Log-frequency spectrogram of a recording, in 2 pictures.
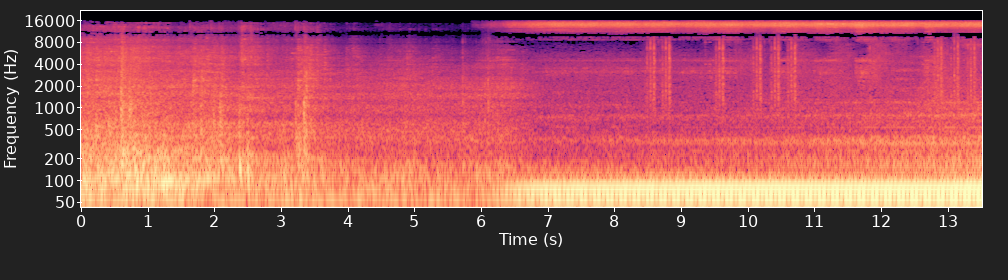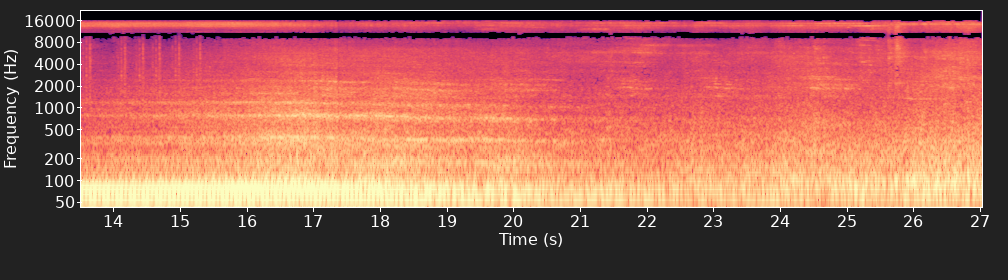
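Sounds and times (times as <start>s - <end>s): train rumbling past: 0.0s - 27.0s
sharp clicks: 8.3s - 16.1s.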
